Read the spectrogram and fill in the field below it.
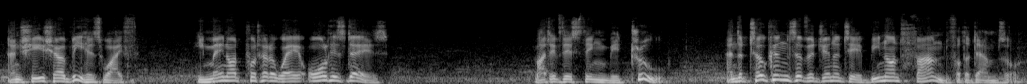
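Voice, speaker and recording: A man giving a solemn, declarative, dramatized reading of King James scripture in measured phrases. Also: mid-range voice, slight background noise. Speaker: Bible reader.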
